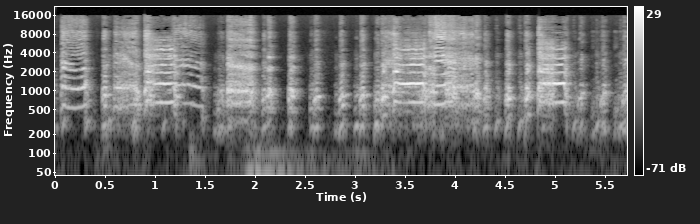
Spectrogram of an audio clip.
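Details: Farm chickens making laying-egg noise, a dense stream of raucous squawks and staccato clucks, long strained cackles rising above quick repeated notes, with a brief low thump in the background.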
